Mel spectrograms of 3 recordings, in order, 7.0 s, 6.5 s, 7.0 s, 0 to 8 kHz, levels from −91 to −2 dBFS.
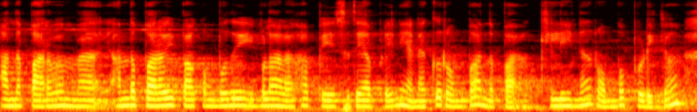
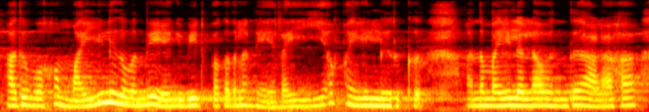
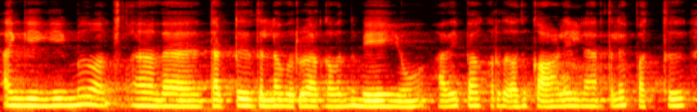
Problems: constant background noise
